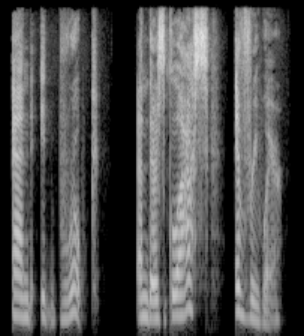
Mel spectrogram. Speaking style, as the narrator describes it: I say tightly

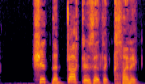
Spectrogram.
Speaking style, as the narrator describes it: Chris said irritably

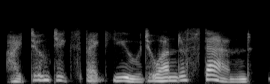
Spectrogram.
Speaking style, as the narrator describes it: Ben said through his teeth

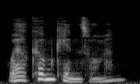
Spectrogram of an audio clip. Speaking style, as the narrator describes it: she said softly

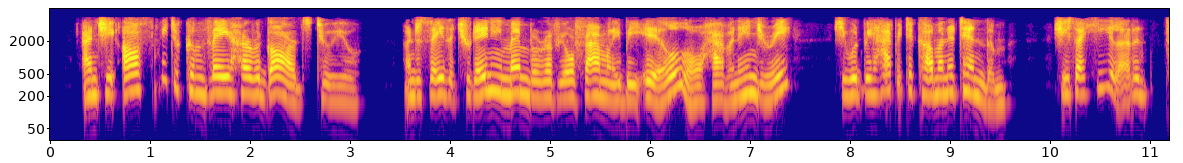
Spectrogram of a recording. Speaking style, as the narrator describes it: she said evenly

